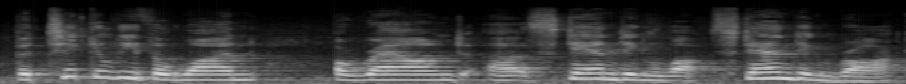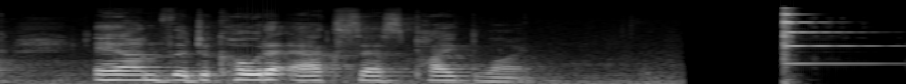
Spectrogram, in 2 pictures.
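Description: An elderly woman speaks calmly and earnestly, close by.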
